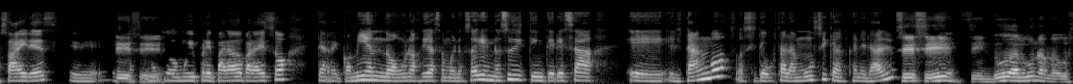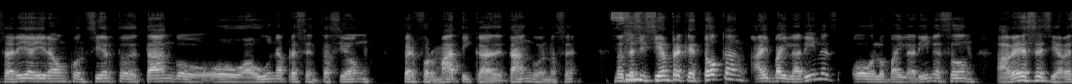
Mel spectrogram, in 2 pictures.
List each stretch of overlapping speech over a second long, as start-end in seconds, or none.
none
